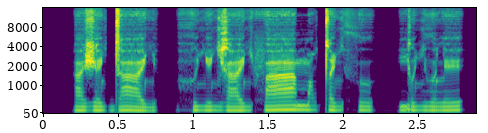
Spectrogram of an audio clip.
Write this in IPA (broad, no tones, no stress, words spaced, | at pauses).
aʒaʎdaːʎ | hʊʎ aʎɣaːʎfaː mʊʎtˤeʎθʊ | jɔʎðʊle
